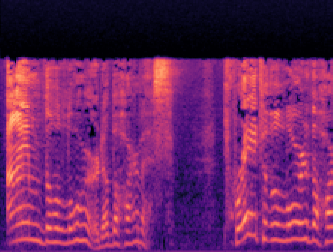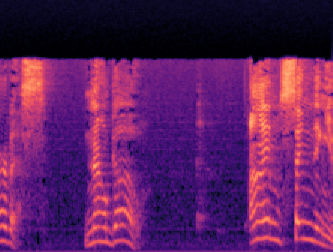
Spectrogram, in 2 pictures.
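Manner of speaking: high, drawn-out, ringing proclamation; Jesus commanding. Acted. Preacher voices Jesus commanding his disciples.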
